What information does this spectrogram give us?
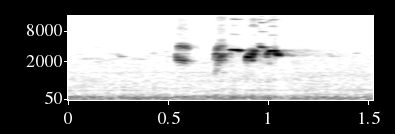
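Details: Sooty-headed bulbul giving its insistent song to lure birds and press rivals: a brief, lively phrase of several bright whistled notes rising and falling quickly, preceded by a soft buzzy note.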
